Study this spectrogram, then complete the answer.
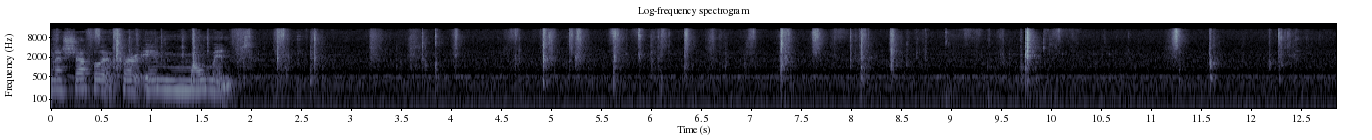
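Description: Cards are shuffled and laid down on a hard tabletop with soft taps.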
